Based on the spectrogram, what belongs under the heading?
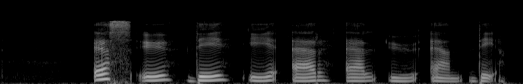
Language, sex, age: Swedish, female, 59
